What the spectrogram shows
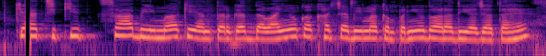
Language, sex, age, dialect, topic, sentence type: Hindi, female, 25-30, Awadhi Bundeli, banking, question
